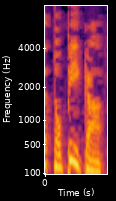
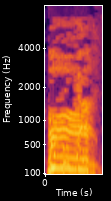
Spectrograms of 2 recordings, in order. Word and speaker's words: Topeka: Y también solo corregir al pirata, es la ciudad de Topeka, así se escribe Topeka, pero se escribe así, pero se pronuncia Topeka. – Topeka.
